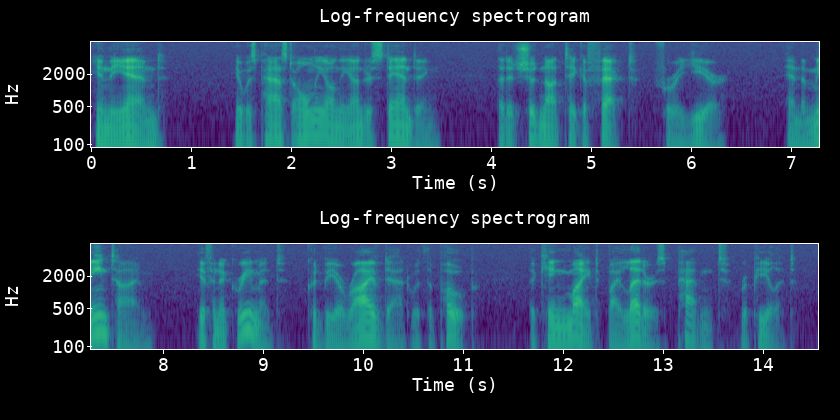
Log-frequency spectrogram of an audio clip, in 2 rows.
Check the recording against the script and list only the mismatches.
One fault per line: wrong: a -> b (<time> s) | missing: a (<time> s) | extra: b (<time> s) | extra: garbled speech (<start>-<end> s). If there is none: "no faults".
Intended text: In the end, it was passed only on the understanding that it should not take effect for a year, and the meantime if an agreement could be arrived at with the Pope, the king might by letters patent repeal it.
no faults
